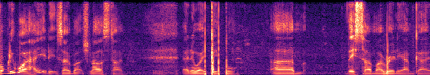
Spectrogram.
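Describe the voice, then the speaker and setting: A man talks at a fairly quick pace with a London accent. His fairly low pitch comes through noticeable background noise. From London, England. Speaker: travel vlogger. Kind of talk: casual vlog narration. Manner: casual, hesitant with fillers.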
